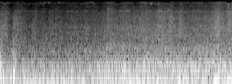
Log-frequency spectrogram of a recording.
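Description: Train entering a tunnel on a railway line that descends in an S-shaped curve to a lower level: a loud, continuous rolling rumble with steady wheel clatter and no voices.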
